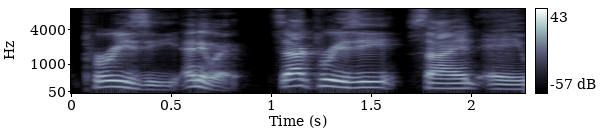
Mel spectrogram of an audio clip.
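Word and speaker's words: Parise: heard in a while Zack periz or sorry Zack perzy I remember people used to call him P then I guess he came out and said it should be pronounced pzy anyway Zack pzy signed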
